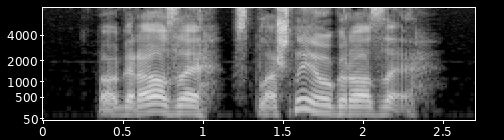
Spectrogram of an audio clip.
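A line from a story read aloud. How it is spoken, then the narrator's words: Said gloomily. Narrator (Russian): мрачно сказал Зак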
